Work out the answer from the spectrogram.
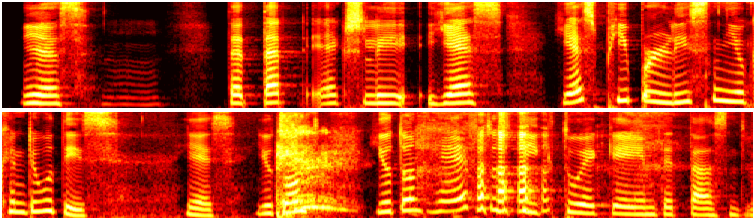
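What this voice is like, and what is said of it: Austrian accent. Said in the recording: “my Austrian accent ... Very good accent.”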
